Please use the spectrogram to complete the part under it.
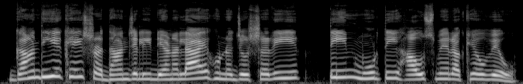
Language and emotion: Sindhi, neutral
